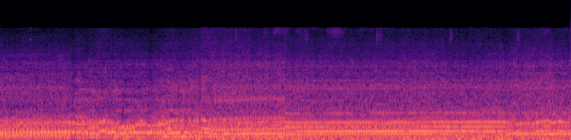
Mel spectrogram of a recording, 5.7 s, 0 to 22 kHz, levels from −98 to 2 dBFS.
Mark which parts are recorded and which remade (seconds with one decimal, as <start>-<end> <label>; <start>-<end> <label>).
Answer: 0.0-0.7 recorded; 0.7-2.1 remade; 2.1-5.7 recorded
